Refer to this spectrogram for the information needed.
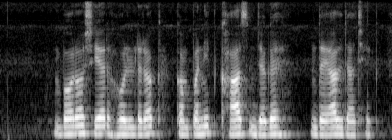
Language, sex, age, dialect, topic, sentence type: Magahi, male, 18-24, Northeastern/Surjapuri, banking, statement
